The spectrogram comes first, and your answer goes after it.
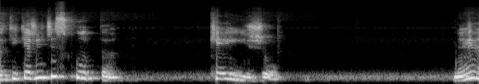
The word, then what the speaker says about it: queijo: A gente não lê u, eu não falo coeijo. Coeijo não. Q que. Então tem um qu, tem, só que só tem um som. Som de k. Não tem som de ku, tem som de k.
